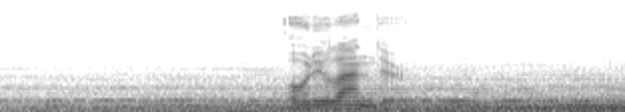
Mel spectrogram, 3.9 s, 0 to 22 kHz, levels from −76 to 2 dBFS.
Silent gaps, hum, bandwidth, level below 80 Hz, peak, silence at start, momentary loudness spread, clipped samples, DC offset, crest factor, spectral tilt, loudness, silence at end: none; none; 13.5 kHz; -38 dBFS; -12 dBFS; 0 s; 11 LU; under 0.1%; under 0.1%; 18 dB; -8 dB/octave; -30 LUFS; 0 s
